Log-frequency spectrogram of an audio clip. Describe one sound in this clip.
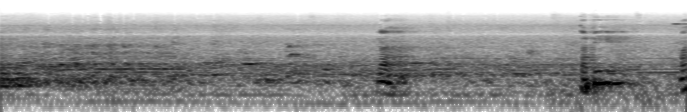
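A man speaks calmly into a microphone, heard through a loudspeaker in a slightly echoing room.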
